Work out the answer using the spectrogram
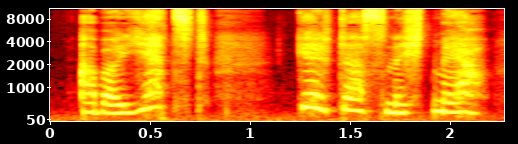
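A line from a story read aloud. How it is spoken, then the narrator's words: Hissing. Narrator (German): fauchte Zelda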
